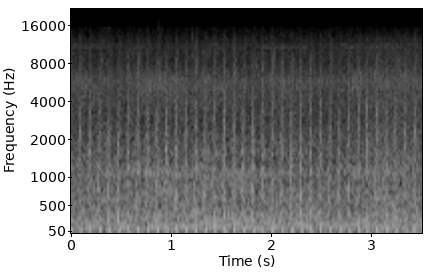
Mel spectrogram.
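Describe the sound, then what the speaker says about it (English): A helicopter gunship in the Cold War video game Toy Soldiers thrums with a fast, even rotor chop that stays loud and constant throughout, alone with no talk. "Also, helicopter gunship."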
